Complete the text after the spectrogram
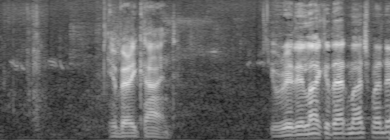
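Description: An older man speaks in a deep voice.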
